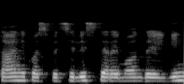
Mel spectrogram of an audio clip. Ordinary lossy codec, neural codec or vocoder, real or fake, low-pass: Opus, 32 kbps; none; real; 7.2 kHz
